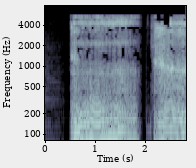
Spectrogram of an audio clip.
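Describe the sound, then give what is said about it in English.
Loud, rasping snores: one long throaty snore followed after a brief pause by the start of another, with no talking. “What if you could stop the snoring instantly without nose strips, mouth guards, or a procedure?”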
